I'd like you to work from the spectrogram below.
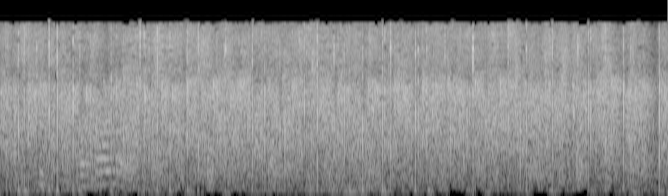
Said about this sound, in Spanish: Es darle un aplauso a ellos y a todos los cuidadores de España, que son los grandes héroes del Alzheimer.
